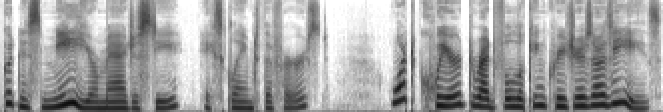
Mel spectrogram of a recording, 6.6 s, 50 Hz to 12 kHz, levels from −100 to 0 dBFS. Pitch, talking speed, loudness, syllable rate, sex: 240 Hz, 125 wpm, -17 LUFS, 4.3 syllables/s, female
